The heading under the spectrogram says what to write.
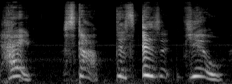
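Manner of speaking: high, stretched-out call to stop; urgent plea. Acted. Druid calls to an attacking comrade, acted urgent plea.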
